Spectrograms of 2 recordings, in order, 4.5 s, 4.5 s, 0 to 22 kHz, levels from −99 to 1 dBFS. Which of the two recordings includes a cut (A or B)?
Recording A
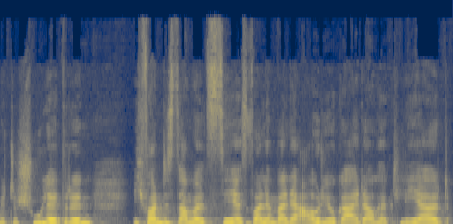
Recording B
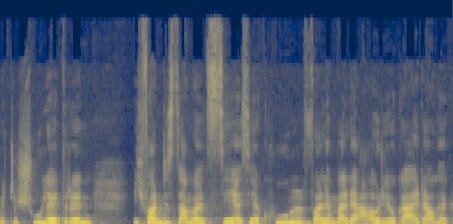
A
